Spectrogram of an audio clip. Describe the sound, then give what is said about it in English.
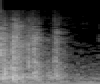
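A door shuts with a single dull thud and a brief rattle, then the sound fades into quiet. “Come in. Close the door.”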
